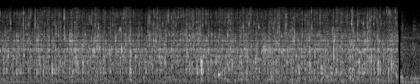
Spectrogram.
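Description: A small stream running over rocks: a steady rush and splash of flowing water that starts suddenly.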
